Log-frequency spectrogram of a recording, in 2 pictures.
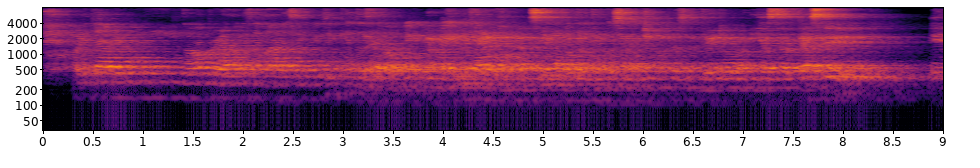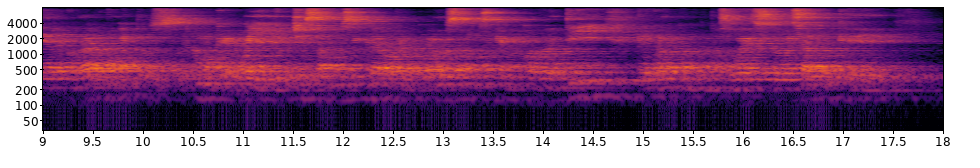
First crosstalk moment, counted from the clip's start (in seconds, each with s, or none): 3.2 s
